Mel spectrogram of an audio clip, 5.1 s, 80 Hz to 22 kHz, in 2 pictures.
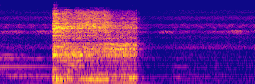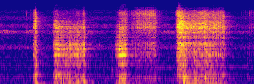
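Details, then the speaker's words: Seico SA-126TE 1990s tape deck radio, after replacing 10.7 MHz ceramic filter at IF amplifier input: FM now receives stations but audio is rough and distorted as if mistuned; readjusting FM detector transformer changed nothing. "Hanya saja suara cacat seakan dial gelombang tidak tepat."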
